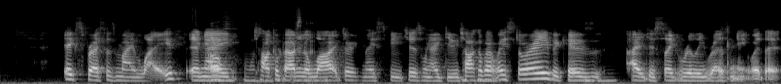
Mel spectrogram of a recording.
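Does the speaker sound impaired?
Yes: cleft lip and palate, severe.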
